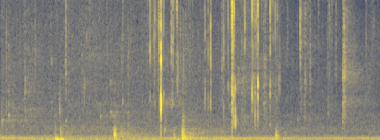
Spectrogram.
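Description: People quietly chewing communion bread in a church sanctuary, with soft scattered crunches and small clicks spread across a few seconds over a low steady hum, and no one speaking.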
